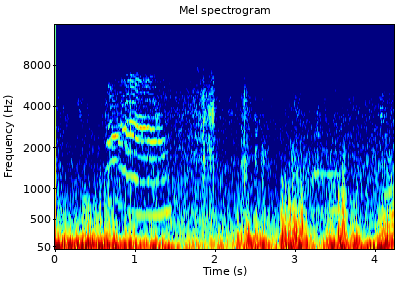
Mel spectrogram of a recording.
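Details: Imouto-chan, a talkative stray cat, lets out one wavering meow that falls at the end. A fainter cry follows amid strong low background rumble.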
